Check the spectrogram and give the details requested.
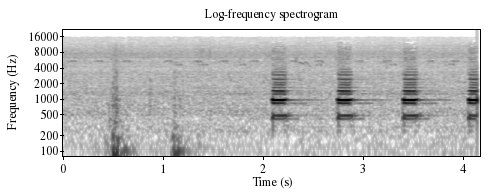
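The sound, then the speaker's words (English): Two low thuds, then a car alarm blares in four evenly spaced, loud honks about two-thirds of a second apart, each a short harmonic blast, with no voices. “Oh, shit. What the fuck? I tripped the alarm.”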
